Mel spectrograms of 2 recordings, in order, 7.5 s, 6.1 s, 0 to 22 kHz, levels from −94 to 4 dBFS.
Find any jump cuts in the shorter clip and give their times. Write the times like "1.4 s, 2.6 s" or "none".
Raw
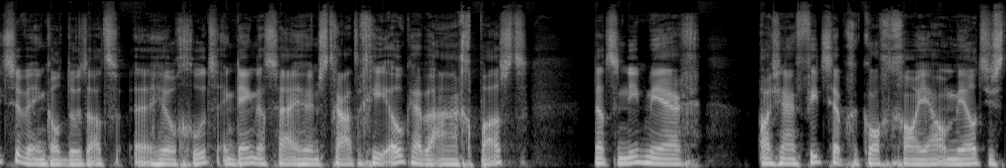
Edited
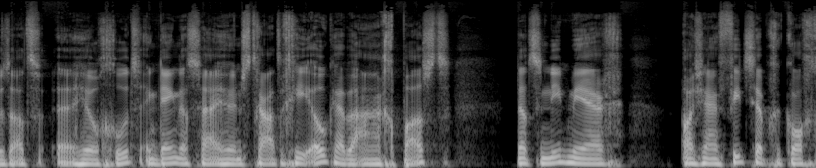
none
